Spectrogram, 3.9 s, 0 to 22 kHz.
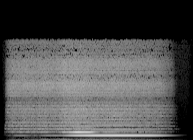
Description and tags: glass - blowing over glass bottle 05
Blowing over the opening of a glass bottle.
